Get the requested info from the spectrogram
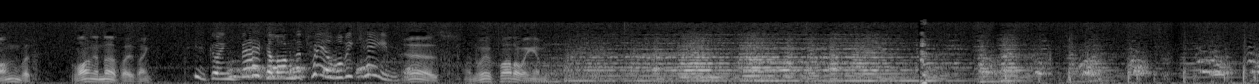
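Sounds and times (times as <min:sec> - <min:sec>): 
speech: 0:00.0 - 0:10.2
dog whining and whimpering: 0:02.2 - 0:03.9, 0:10.8 - 0:12.5
dog barking and yipping: 0:10.3 - 0:12.5.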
